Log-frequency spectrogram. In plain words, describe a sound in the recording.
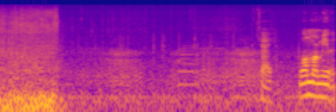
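Flames crackle and hiss.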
